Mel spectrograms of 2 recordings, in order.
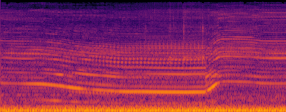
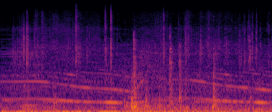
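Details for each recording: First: Ford Thunderbird drift car, engine off, power steering just wired up and being bled: steady mid-pitched pump whine that sags slightly then climbs back, from air still in the system. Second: Drift car with newly wired electric power steering pump on a controller: steady electric motor whine sagging slightly in pitch as the wheel turns, no grinding or rattle; normal operation, steering smooth, may need better bleeding.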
